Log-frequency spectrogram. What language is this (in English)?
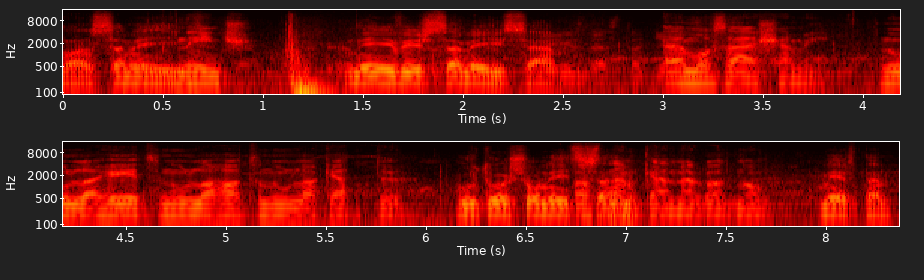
Hungarian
